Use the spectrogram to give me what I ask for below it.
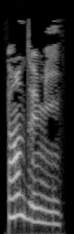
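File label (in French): "pain de mie", French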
